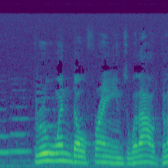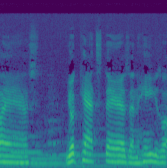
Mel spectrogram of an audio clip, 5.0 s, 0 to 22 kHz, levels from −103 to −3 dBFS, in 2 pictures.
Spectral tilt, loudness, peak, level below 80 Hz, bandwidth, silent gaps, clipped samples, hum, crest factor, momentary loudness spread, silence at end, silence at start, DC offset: -6.5 dB/octave; -35 LUFS; -20 dBFS; -60 dBFS; 16.5 kHz; none; under 0.1%; none; 16 dB; 11 LU; 0 s; 0 s; under 0.1%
